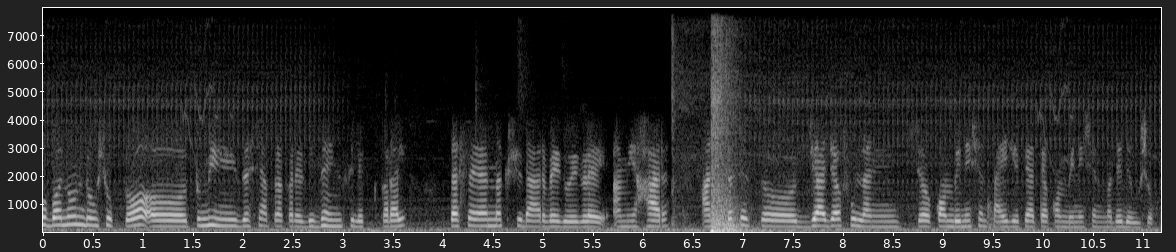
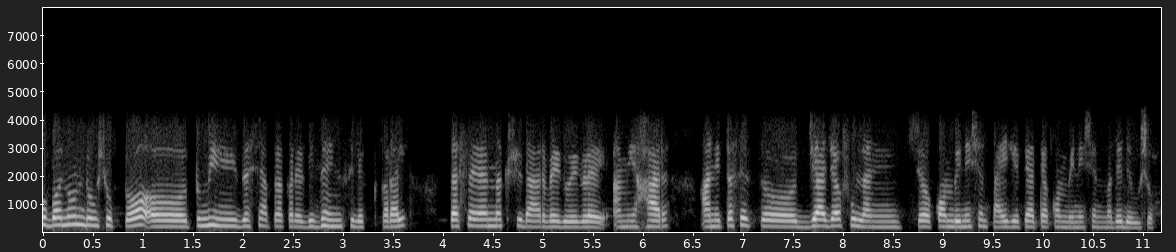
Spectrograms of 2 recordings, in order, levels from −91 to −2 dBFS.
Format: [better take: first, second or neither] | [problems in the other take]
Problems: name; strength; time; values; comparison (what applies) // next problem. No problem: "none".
second | background sound (Train); 7 dB below the speech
